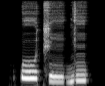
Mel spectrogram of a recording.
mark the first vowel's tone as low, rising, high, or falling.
high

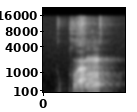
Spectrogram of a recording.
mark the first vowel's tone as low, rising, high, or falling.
rising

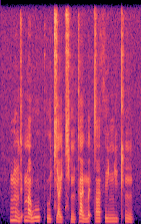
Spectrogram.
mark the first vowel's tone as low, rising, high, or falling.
falling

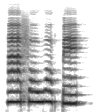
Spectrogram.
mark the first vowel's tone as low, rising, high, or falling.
high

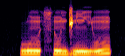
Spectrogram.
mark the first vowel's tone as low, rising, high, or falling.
low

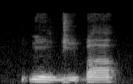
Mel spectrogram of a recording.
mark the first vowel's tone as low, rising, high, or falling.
low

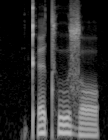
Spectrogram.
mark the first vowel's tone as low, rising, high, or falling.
high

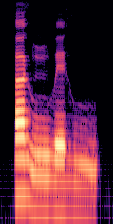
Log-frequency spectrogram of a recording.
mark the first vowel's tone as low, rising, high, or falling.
high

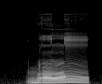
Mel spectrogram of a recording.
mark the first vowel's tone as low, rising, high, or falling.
low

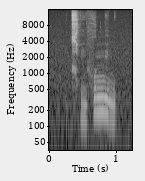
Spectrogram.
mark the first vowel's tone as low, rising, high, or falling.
low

